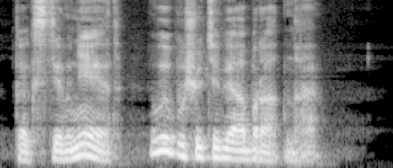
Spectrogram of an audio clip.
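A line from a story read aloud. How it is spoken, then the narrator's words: Low whisper. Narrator (Russian): Джао Юньлань низким голосом шепнул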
